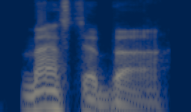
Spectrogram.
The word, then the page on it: mastaba: British English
